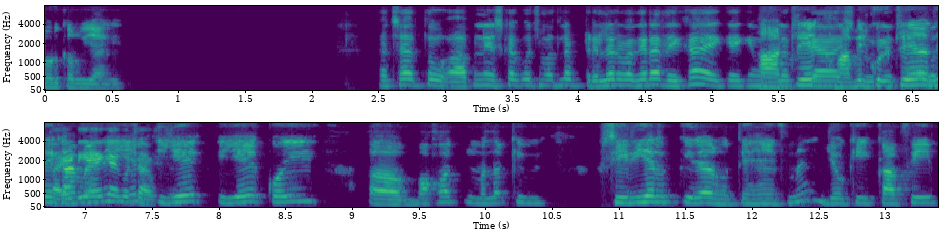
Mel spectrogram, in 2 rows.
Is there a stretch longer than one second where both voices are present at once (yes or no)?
yes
